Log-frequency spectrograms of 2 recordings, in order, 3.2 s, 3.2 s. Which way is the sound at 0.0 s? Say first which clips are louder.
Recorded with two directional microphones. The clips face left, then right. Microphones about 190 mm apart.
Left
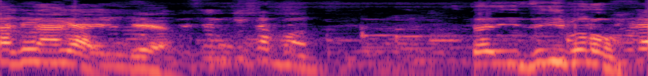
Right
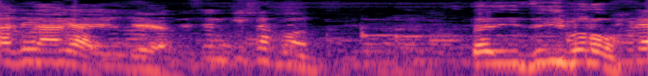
Left 2 dB; 25° left (ahead or behind).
